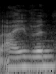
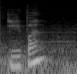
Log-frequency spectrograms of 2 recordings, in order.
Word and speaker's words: Ivan: Case in point, well, I called him Ivan, but I guess the right way to say his name is Ivan.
